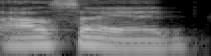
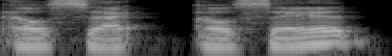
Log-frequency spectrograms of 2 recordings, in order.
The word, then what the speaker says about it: El-Sayed: Michigan Senate candidate Abdul Al-Sayed, I always say his name wrong, El-Sayed, has so far refused to condemn the words of Hassan Piker, his friends, and frequent campaign surrogate.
